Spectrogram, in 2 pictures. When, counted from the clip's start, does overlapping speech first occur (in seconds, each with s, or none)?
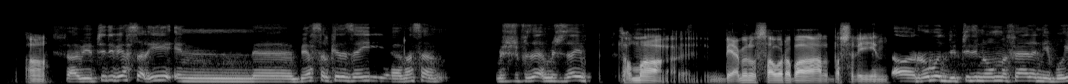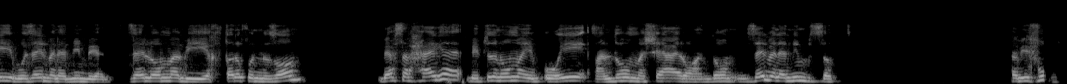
none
